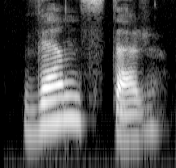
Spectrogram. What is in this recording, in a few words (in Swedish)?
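"vänster", Swedish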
